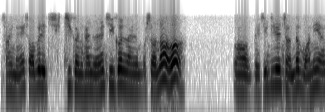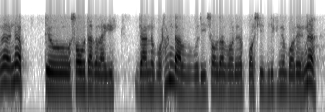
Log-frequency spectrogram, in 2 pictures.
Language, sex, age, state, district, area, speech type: Nepali, male, 18-30, West Bengal, Kalimpong, rural, conversation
